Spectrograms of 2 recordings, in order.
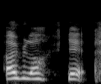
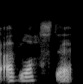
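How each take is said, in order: First: Exasperated. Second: Much softer, flat admission; resigned. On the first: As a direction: still high, giving up on herself. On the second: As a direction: let it fall away, quietly defeated. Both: Real, not acted. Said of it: "there's no losing about it".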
